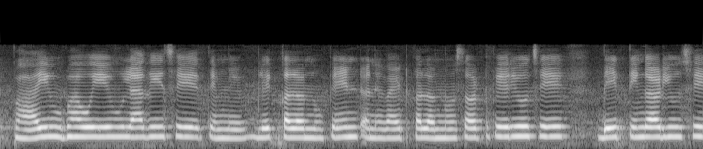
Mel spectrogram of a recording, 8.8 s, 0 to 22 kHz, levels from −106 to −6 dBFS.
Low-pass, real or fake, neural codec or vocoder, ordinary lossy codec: 7.2 kHz; fake; autoencoder, 48 kHz, 32 numbers a frame, DAC-VAE, trained on Japanese speech; none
